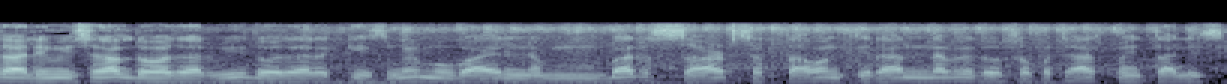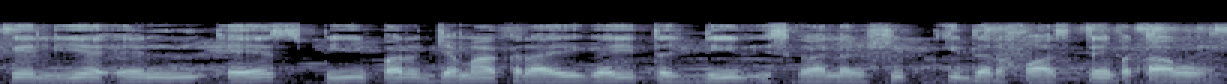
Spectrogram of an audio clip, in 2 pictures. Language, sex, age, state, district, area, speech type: Urdu, male, 45-60, Uttar Pradesh, Lucknow, rural, read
